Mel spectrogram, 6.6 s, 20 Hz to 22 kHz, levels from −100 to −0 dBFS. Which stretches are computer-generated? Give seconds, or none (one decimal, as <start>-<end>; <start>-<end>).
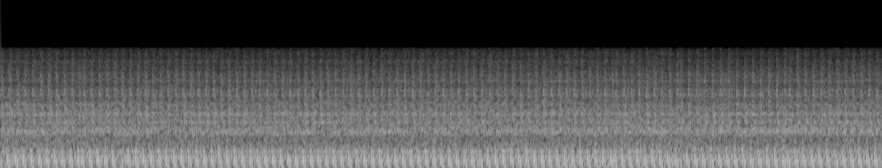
5.1-5.9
